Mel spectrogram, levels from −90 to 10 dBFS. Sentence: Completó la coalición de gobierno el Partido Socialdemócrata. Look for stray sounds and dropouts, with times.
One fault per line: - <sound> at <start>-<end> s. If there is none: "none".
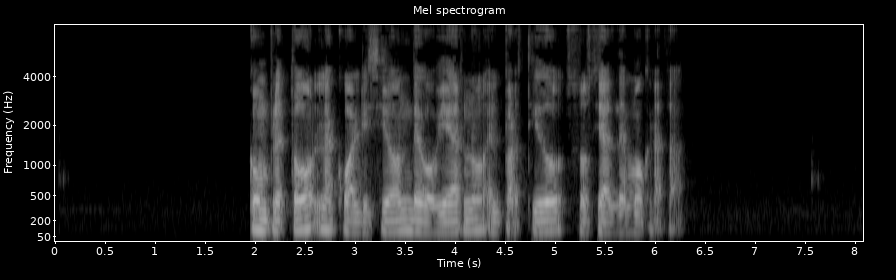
none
